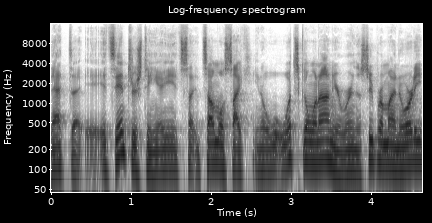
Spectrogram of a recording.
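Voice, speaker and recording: A man with an American accent talks at a very fast pace. His pitch is fairly low and varies in an ordinary way. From southern Illinois. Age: 50s. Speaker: state legislator. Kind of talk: interview. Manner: loud.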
